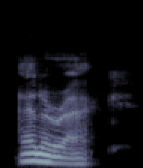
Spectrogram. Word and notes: anorak: Australian English

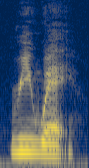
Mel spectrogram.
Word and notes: reweigh: American English

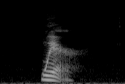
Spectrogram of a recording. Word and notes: ware: American English

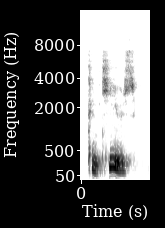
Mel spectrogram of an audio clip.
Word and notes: contuse: British English

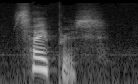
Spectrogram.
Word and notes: cypress: American English

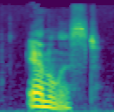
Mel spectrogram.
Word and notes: analyst: American English

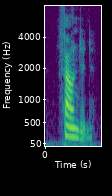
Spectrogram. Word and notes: founded: American English

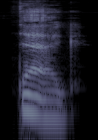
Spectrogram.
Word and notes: dag: Australian English

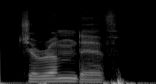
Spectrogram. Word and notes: gerundive: British English

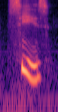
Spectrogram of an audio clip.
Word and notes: sees: American English

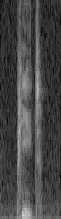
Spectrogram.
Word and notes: peat: American English

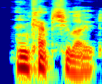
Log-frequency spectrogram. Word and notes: encapsulate: Australian English

